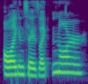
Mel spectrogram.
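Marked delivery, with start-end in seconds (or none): 1.1-1.7 one Australian-accented word, pitched up; Australian accent attempt. Shown as a demonstration. Showing viewers the only Australian accent they can do, Australian accent attempt. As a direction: try a token Australian "no". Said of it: "that's my extent of an Australian accent".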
